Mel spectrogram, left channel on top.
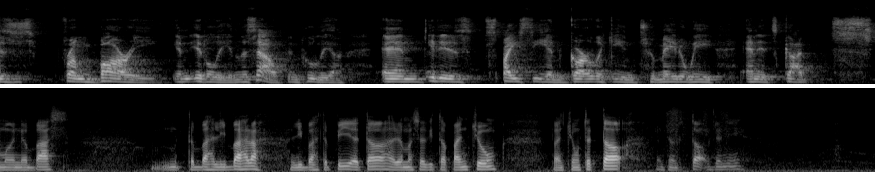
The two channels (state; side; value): different; both; correlation 0.01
